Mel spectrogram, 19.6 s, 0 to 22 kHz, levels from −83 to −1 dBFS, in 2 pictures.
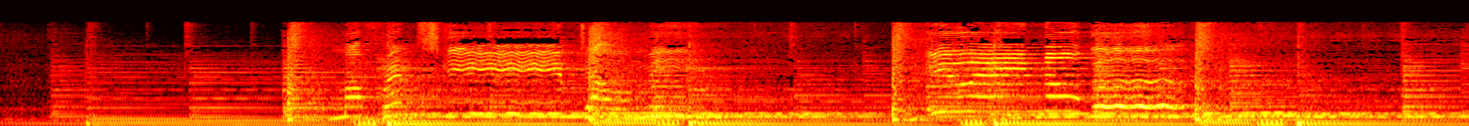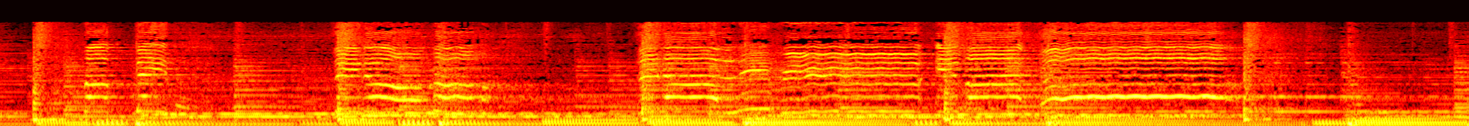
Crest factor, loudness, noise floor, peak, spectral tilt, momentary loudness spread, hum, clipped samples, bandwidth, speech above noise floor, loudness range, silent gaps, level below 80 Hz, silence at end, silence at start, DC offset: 18 dB; -17 LUFS; -39 dBFS; 0 dBFS; -4 dB/octave; 13 LU; none; under 0.1%; 11 kHz; 20 dB; 6 LU; none; -30 dBFS; 0 s; 0 s; 0.9%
